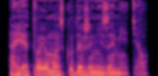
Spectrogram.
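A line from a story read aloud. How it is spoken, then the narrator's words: Cold, calm insolence. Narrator (Russian): заявил наглец холодным и спокойным голосом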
